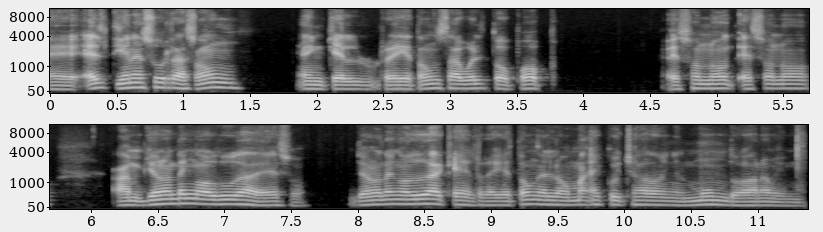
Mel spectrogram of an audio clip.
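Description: In a very clean recording with a silent background, a man with a plain, everyday voice speaks at a moderate pace, his medium pitch held in fairly even intonation. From Puerto Rico, coastal town. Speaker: student. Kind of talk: casual chat.

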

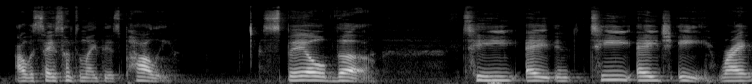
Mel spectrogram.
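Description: With an American accent, a woman speaks at a very slow pace with long, frequent pauses, a fairly low pitch and ordinary pitch variation. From US Midwest. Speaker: teacher. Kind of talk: podcast monologue, reflective talk. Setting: recorded at school, announcements in background. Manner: loud, carries well.

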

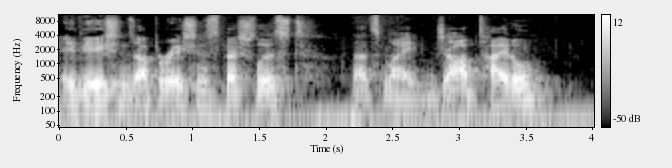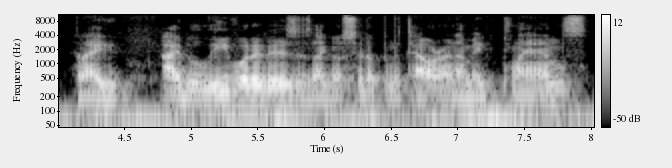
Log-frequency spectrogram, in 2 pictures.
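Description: A man with an American accent and a plain, everyday voice talks at a moderate pace with ordinary pitch variation. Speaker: state champion athlete, twin brother of a past guest. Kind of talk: casual chat. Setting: studio.

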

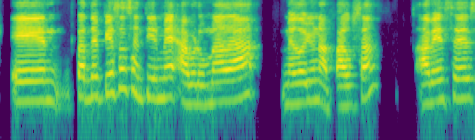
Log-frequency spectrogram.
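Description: In a Mexico City accent, a woman speaks with ordinary pitch variation. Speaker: nutritionist. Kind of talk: interview.

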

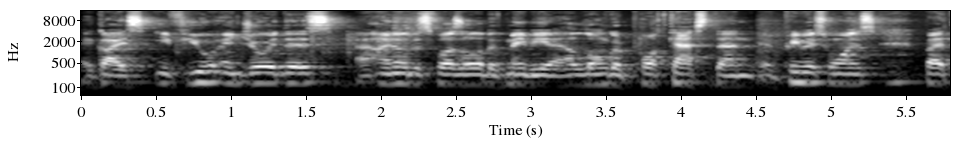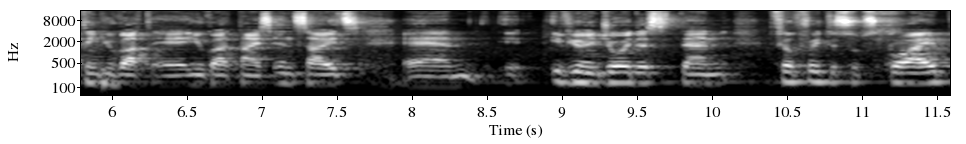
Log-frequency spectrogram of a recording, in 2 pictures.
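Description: A man speaks at a moderate pace and medium pitch with fairly even intonation, over noticeable background noise. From Azerbaijan. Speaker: podcast host. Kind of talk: casual interview conversation.

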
